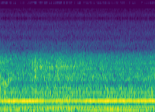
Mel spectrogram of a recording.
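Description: A steady electric hum from generators building up power to supply a motor by remote control, droning continuously at an even level with strong low tones and a bright sustained whine, no voices present.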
